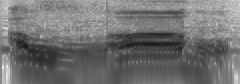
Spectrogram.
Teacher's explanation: Dibaca tafhim sebab diawali oleh harokat fathah.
